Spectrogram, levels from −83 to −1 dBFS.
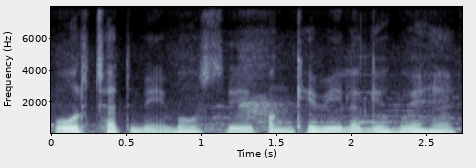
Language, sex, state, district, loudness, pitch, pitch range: Hindi, male, Uttar Pradesh, Saharanpur, -18 LUFS, 135 Hz, 125-140 Hz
